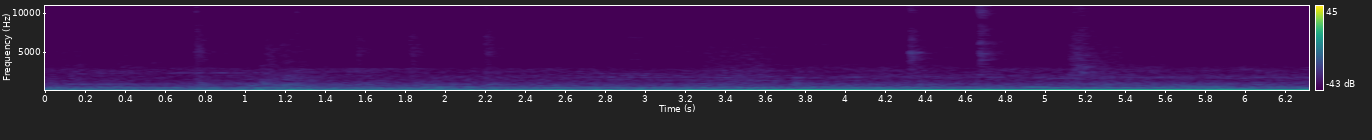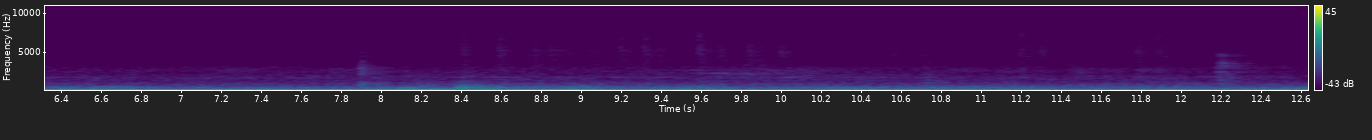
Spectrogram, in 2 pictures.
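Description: Hydraulic lift heard from inside the moving car: a steady low hum from the hydraulic drive that swells about three and a half seconds in and then holds, with a few faint clicks over it.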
